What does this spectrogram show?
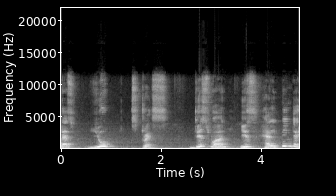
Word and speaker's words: eustress: It is spelled as EUSTRESS, eustress.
